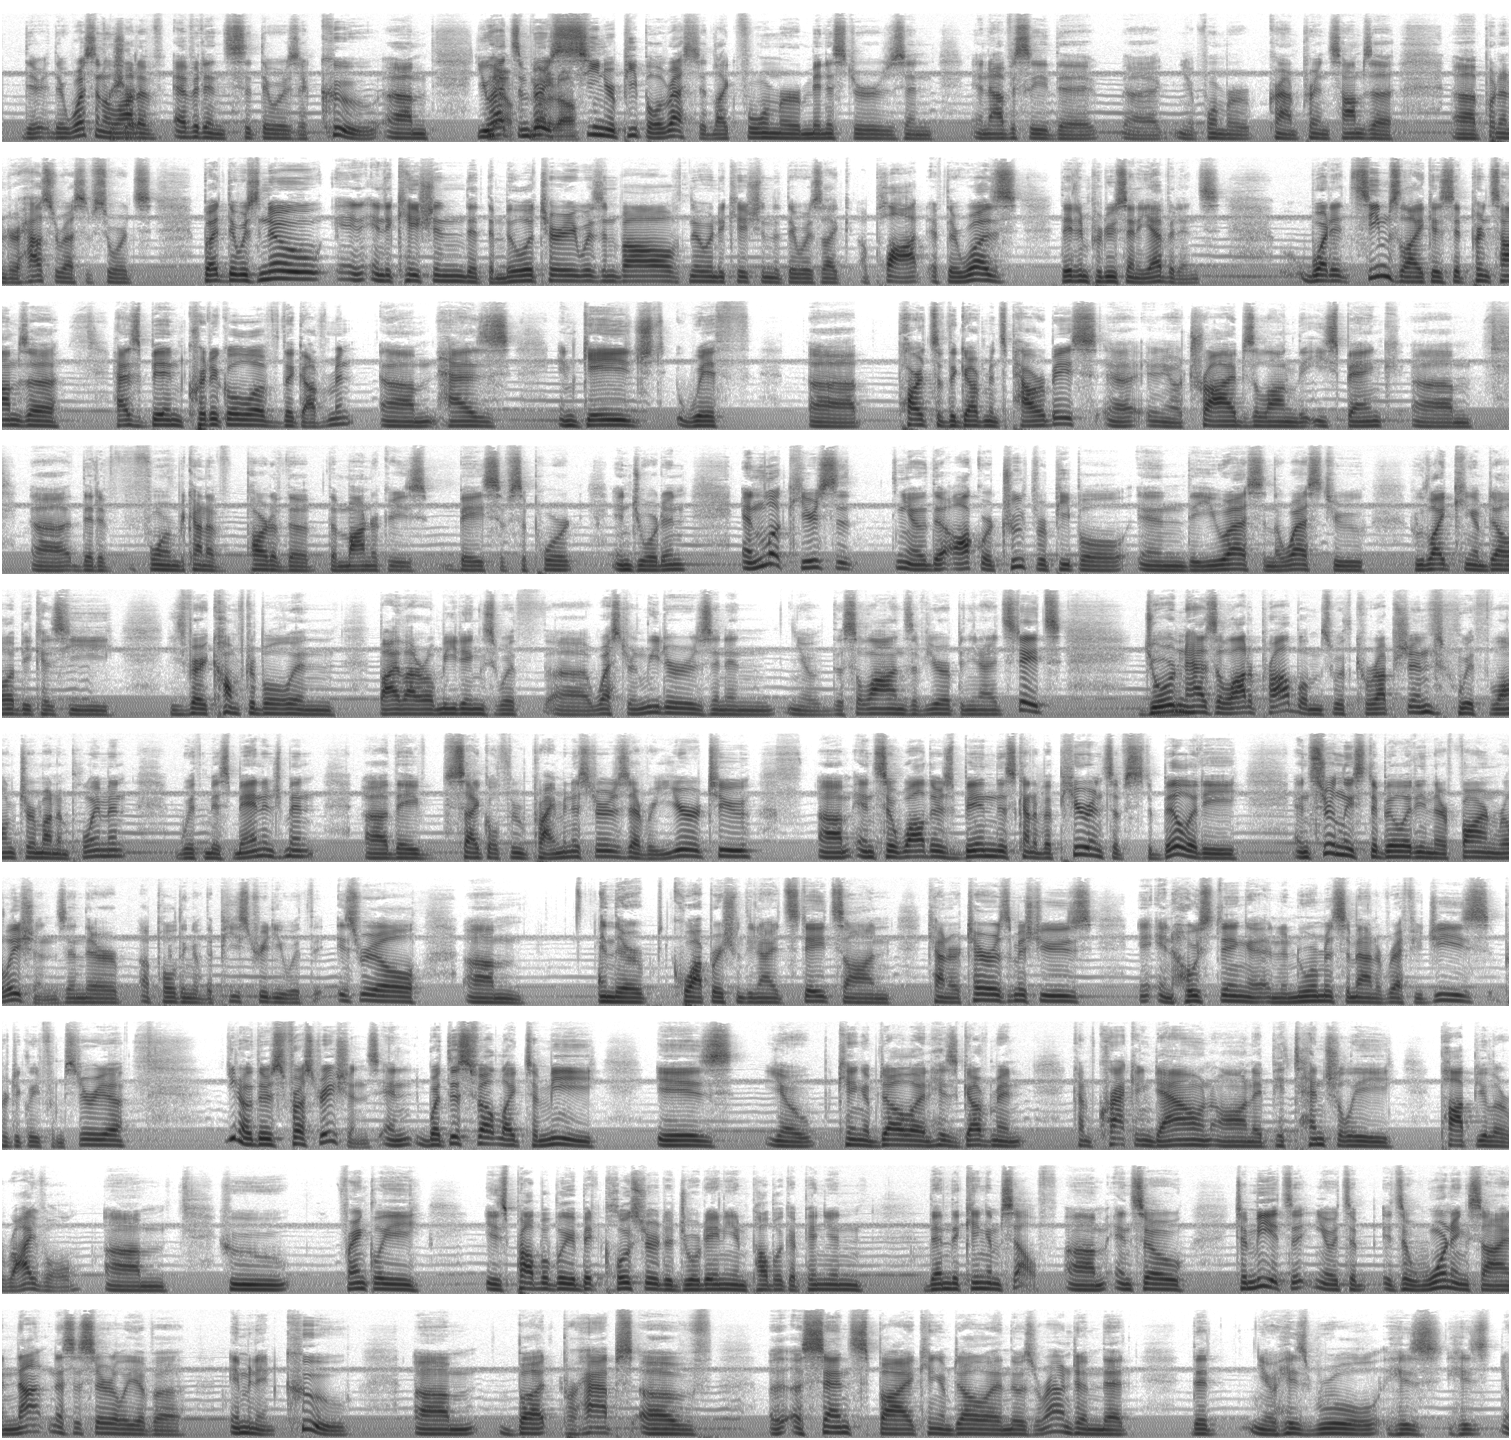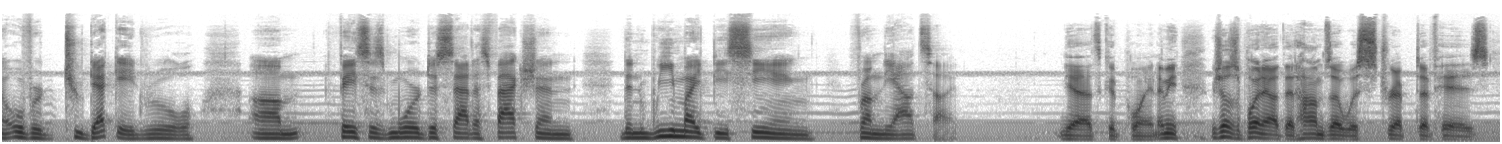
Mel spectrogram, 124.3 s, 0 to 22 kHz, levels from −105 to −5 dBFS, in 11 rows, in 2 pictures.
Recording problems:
electrical hum; faint; throughout; 50 Hz, 25 dB below the speech

